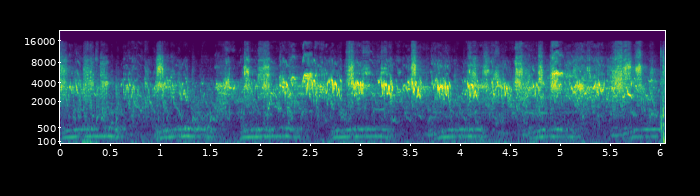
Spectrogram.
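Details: Pet budgerigars in full song, a group warbling in a rapid jumble of high chirps and squeaks, with soft low hooting notes repeating about once a second beneath them.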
